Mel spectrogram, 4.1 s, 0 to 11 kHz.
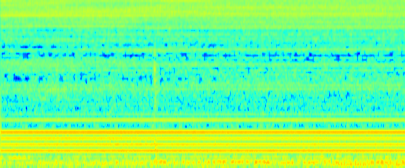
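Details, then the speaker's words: Speaker output transformer from a 1947 Sentinel 294T radio, leads plugged directly into a 120 V outlet, secondary reading only four or five volts: faint steady mains hum with buzzy overtones; transformer hum, something strange going on. "happening get that transformer home and I'm only getting four or five volts on this secondary so something strange is going on"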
